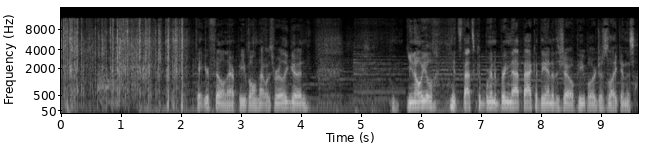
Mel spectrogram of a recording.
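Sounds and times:
paper crinkling: 0:00.0 - 0:02.2
speech: 0:02.3 - 0:04.5, 0:05.5 - 0:09.6.

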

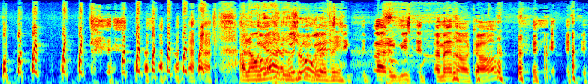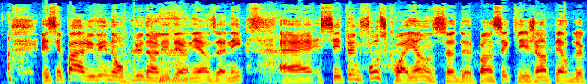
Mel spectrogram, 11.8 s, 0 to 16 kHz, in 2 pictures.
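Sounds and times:
person imitating hen clucking and squawking: 0:00.0 - 0:06.2
laughter: 0:00.0 - 0:09.7
speech: 0:02.4 - 0:11.7.

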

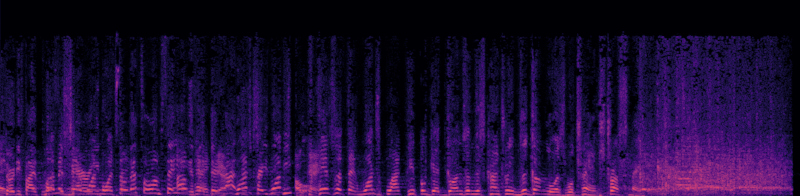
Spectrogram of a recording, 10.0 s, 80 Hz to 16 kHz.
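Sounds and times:
speech: 0:00.0 - 0:08.6
studio audience applause: 0:07.9 - 0:09.9.

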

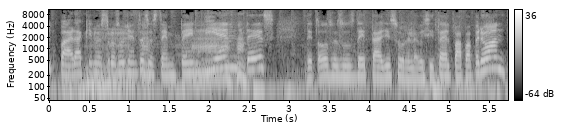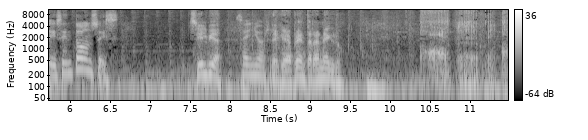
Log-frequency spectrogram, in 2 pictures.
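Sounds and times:
speech: 0:00.0 - 0:06.8, 0:07.5 - 0:09.6
small dog growling: 0:10.4 - 0:11.4.

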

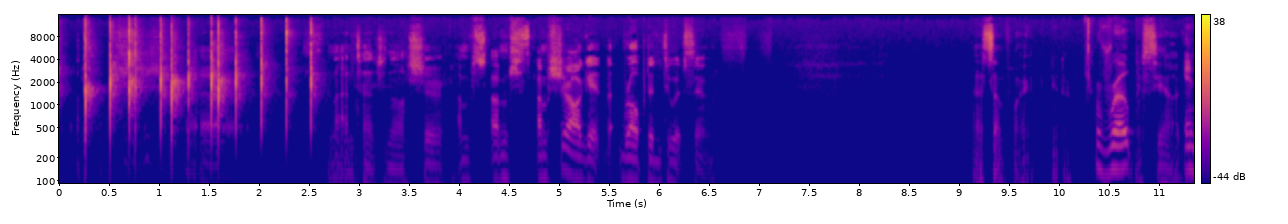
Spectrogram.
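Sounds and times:
small group of people clapping: 0:00.0 - 0:02.8
speech: 0:02.8 - 0:06.7, 0:09.2 - 0:11.3.

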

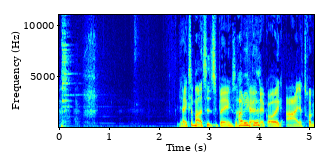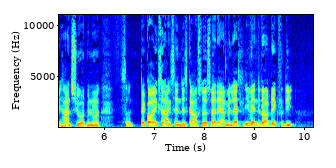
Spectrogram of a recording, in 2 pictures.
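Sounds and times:
wine glasses clinking in a toast: 0:00.0 - 0:00.6
speech: 0:02.4 - 0:09.9.

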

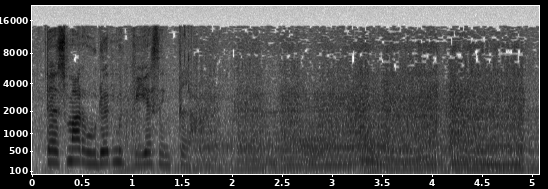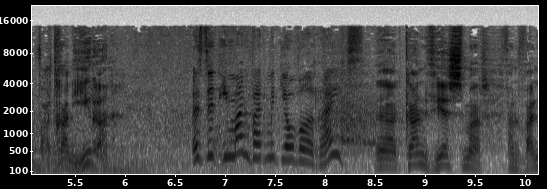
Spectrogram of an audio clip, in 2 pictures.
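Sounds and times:
speech: 0:00.2 - 0:02.2, 0:05.2 - 0:06.0, 0:06.7 - 0:10.1
racing car engine revving: 0:00.6 - 0:08.5.

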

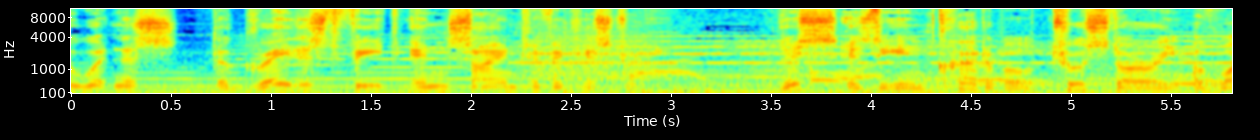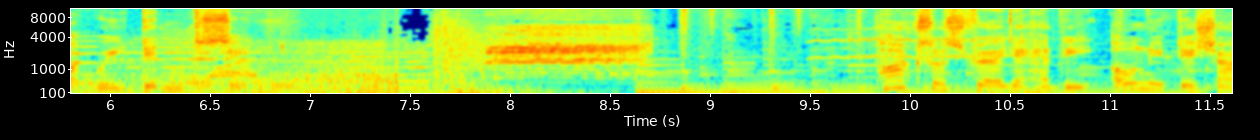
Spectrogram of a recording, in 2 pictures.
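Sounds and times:
speech: 0:00.0 - 0:07.8, 0:09.9 - 0:11.6
sheep bleating: 0:07.9 - 0:08.8.

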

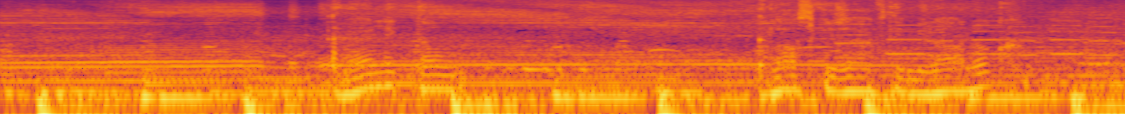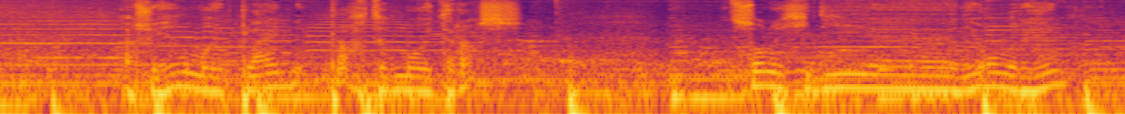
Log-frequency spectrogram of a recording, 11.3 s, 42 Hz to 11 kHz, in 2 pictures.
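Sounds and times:
small scooter engine buzzing and revving: 0:00.0 - 0:06.9
speech: 0:04.1 - 0:05.3, 0:06.2 - 0:08.5, 0:09.3 - 0:11.2.

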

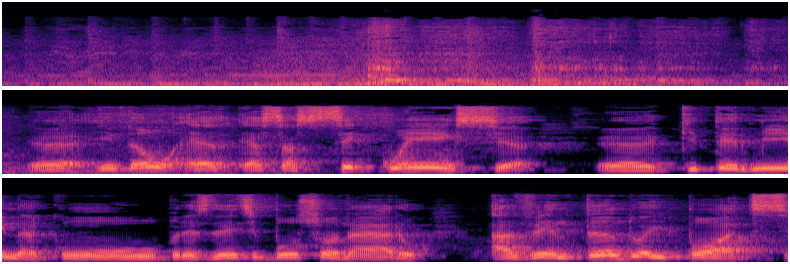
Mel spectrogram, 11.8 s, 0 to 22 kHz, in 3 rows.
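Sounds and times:
hyenas growling and snarling in a scuffle with a lion: 0:01.8 - 0:04.9
lion roaring: 0:01.8 - 0:05.2
speech: 0:04.1 - 0:11.7.

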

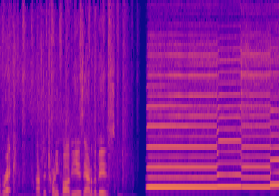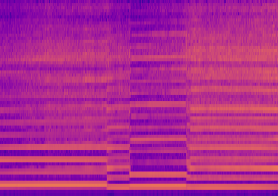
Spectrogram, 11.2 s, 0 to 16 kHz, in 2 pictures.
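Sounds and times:
speech: 0:00.0 - 0:02.4
recorder played to imitate bagpipes: 0:02.9 - 0:11.1.

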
